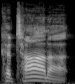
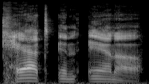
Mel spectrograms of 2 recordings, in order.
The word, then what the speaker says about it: katana: you hear that warrior where it's pronounced katana not cat and anna katana it's katana katana like it should be katana and of course the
